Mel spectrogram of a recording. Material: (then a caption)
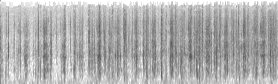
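Cream. Cream is shaken in a jar, making quick, uneven bursts of wet sloshing. The sloshing is getting softer because the cream is thickening on its way to becoming butter.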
